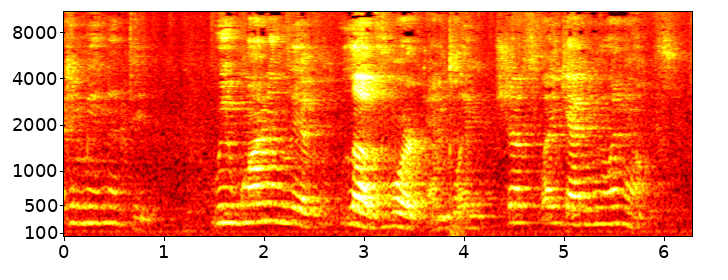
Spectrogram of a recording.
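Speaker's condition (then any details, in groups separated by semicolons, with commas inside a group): Cerebral palsy; present since childhood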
